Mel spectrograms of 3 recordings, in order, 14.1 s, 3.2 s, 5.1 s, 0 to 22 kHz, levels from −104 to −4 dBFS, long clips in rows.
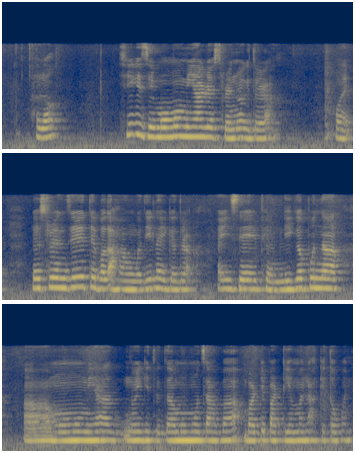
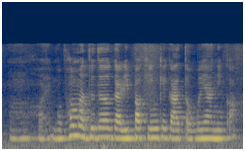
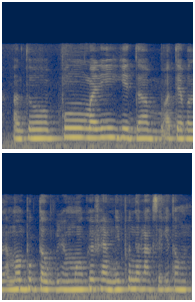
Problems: background sounds at intervals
